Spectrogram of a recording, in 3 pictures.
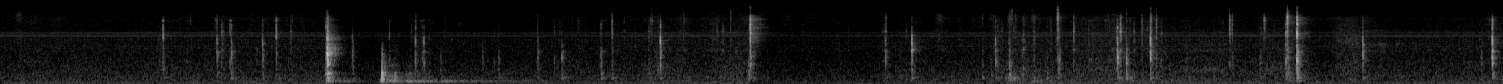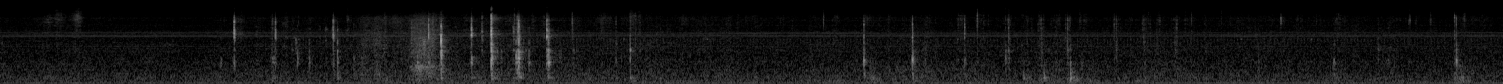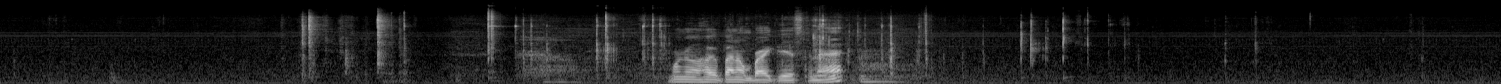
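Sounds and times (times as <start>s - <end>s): metal tools and parts clicking: 34.9s - 36.8s, 38.1s - 39.4s.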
